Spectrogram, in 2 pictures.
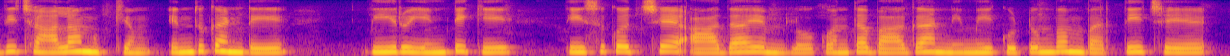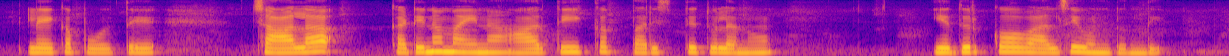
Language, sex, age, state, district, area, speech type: Telugu, female, 18-30, Andhra Pradesh, Palnadu, urban, read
